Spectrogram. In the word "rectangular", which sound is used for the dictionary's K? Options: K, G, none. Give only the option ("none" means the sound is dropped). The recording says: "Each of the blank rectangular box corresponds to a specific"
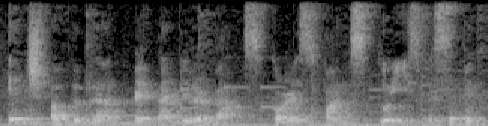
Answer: none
